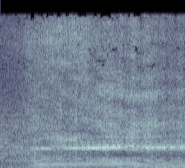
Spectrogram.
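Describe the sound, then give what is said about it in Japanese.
By a river, a motorized side-stance board on wheels hums past with a steady, fairly loud motor drone and a clear tonal whine held evenly throughout. “何あれ変なのが走ってたぞ今ね、横乗りボードにタイヤがついててモーターでそれ走るの。”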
